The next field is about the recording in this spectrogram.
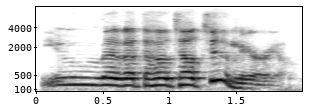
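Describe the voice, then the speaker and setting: A woman playing a composed, inquisitive gentleman sleuth in an old-time radio drama, speaking in a measured, probing way. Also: medium pitch, sing-song. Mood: curious, suave. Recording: dull, lo-fi sound.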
